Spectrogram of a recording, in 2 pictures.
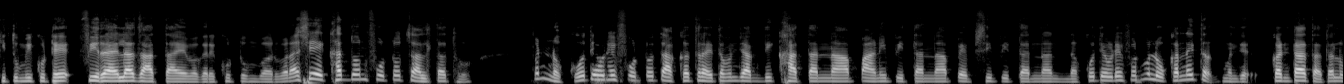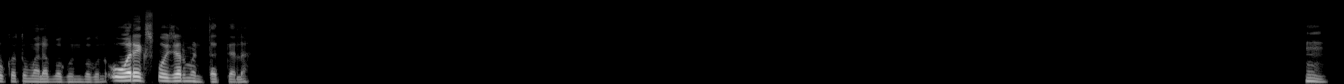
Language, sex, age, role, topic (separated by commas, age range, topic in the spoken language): Marathi, male, 45-49, guest, सोशल मीडियावर स्वतःचं सादरीकरण आणि खरं आयुष्य यांत ताळमेळ कसा साधता?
